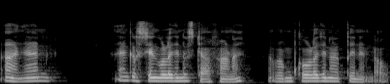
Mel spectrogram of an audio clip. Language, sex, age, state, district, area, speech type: Malayalam, male, 30-45, Kerala, Kozhikode, urban, spontaneous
